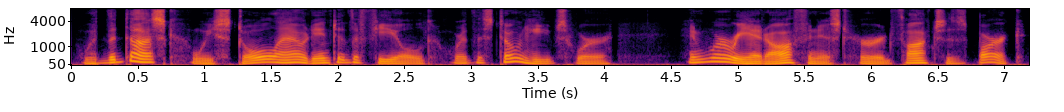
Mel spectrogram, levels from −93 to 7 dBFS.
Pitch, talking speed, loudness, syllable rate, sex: 120 Hz, 185 wpm, -19 LUFS, 5.0 syllables/s, male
